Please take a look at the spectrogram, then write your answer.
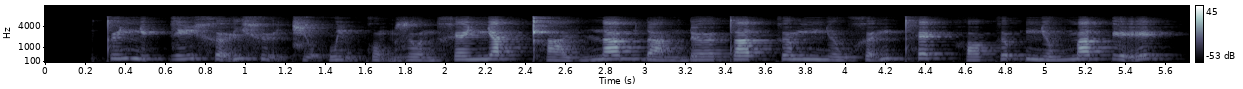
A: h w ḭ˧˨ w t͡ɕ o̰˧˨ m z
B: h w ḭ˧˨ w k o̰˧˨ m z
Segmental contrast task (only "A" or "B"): B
